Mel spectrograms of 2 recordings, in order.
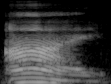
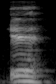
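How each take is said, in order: First: It is said as the letter's name. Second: It is said as the short vowel sound. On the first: "this letter's name is I" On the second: "we make the sound I. That is the short vowel sound for I"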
